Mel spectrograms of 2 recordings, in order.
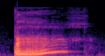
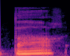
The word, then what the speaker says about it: part: So the first thing that you get to keep in mind, you get this final S, final T, but then you don't pronounce them. So phonetically, je pars, tu pars, il part, elle part.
